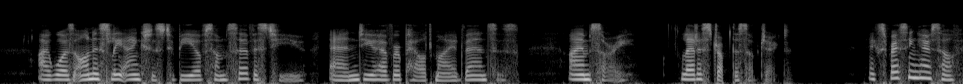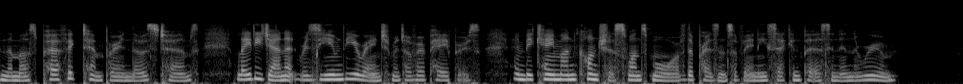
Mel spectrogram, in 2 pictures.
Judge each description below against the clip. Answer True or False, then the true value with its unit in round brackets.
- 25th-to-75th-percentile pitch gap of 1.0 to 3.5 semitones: True (2.9 semitones)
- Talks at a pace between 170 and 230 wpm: True (180 wpm)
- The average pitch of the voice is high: True (210 Hz)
